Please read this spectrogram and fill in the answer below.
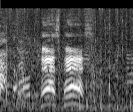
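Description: Faint, distant people shouting across a sports field: two short rising-and-falling calls about half a second apart, near the middle, over a low murmur of other voices.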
